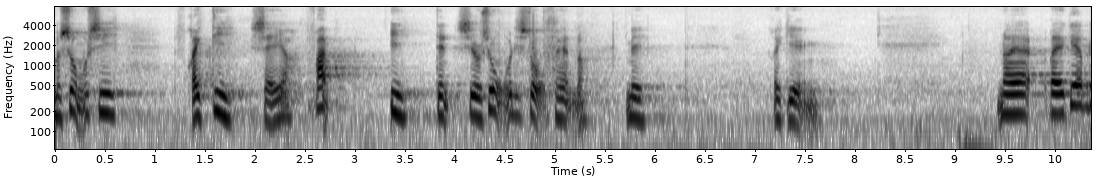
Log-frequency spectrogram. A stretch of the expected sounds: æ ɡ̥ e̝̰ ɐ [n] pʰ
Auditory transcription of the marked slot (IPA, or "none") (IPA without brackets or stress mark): none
